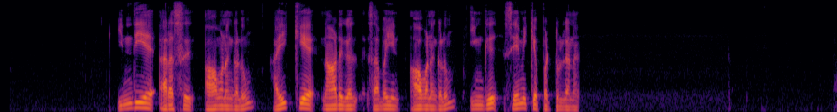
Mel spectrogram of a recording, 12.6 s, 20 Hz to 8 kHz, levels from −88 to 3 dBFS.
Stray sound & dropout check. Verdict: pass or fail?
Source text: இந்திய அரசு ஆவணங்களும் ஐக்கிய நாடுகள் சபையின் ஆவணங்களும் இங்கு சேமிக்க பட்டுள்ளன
pass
